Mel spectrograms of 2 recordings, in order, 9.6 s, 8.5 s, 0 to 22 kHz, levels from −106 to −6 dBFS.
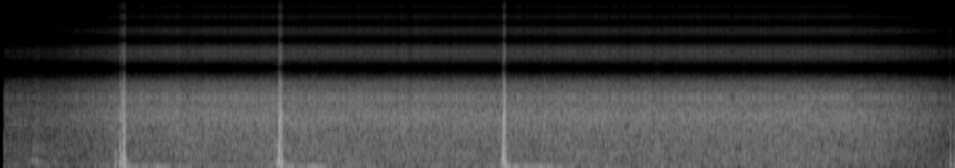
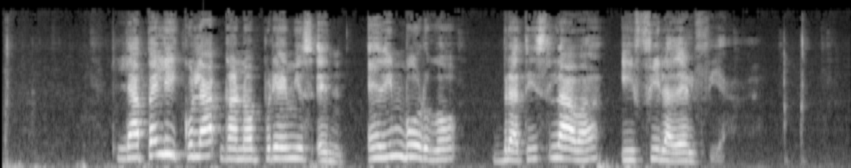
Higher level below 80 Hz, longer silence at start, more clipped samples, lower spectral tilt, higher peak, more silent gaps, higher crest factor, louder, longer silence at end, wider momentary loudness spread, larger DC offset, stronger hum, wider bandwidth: second, -66 dBFS vs -46 dBFS; about the same, 0.05 s vs 0.05 s; neither; first, -5.5 dB/octave vs -1.5 dB/octave; second, -20 dBFS vs 0 dBFS; neither; first, 30 dB vs 18 dB; second, -49 LUFS vs -17 LUFS; second, 0 s vs 1.25 s; about the same, 14 LU vs 13 LU; neither; neither; first, over 20 kHz vs 16.5 kHz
